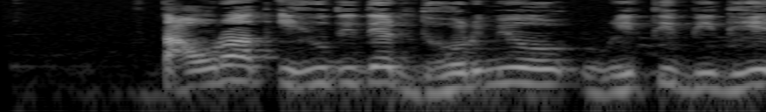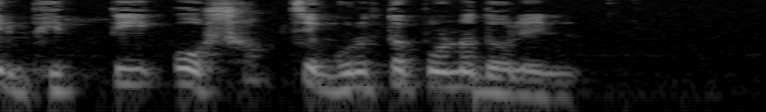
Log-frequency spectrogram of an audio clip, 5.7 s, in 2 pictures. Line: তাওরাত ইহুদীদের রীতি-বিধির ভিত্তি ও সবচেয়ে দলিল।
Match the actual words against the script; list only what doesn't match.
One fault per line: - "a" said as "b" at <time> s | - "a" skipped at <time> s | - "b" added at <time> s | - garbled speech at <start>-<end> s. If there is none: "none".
- "ধর্মীয়" added at 1.6 s
- "গুরুত্বপূর্ণ" added at 4.1 s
